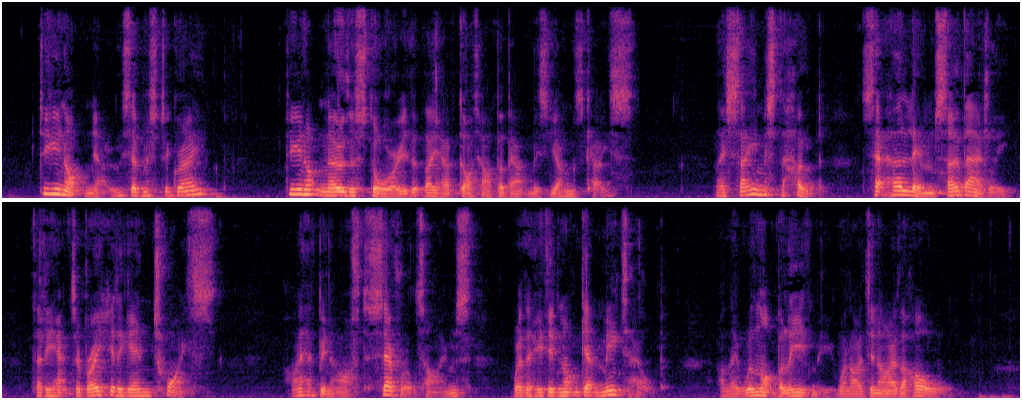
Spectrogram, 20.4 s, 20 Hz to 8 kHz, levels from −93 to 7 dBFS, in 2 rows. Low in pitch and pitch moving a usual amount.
Yes: low, 130 Hz; average, 4.8 semitones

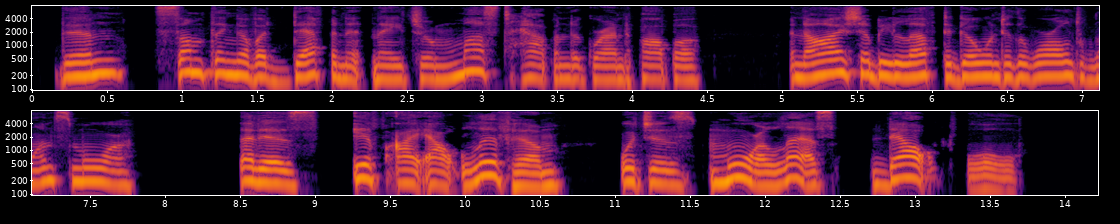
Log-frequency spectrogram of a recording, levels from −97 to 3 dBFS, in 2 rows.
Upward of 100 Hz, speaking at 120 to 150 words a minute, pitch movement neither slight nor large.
Yes: medium, 185 Hz; average, 145 wpm; average, 3.8 semitones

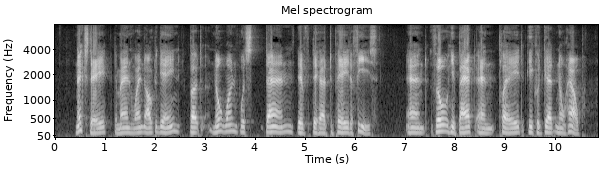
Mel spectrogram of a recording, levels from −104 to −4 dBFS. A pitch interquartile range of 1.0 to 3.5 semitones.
Yes: narrow, 2.5 semitones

